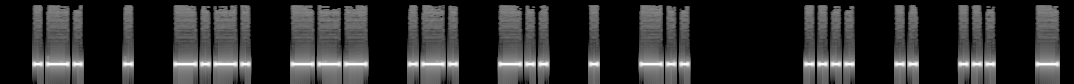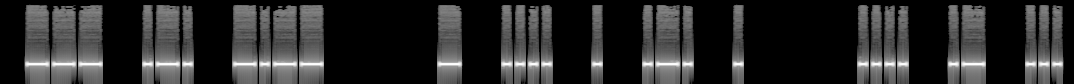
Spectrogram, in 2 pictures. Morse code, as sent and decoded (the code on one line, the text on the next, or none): .-. -.-. --- .-. -.. -.. / .... .. ... - --- .-. -.-- / - .... .-. / .... .- ...
RECORDED HISTORY THERE HAS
